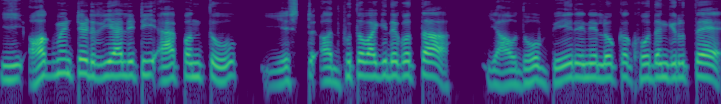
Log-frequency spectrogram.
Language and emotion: Kannada, surprised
